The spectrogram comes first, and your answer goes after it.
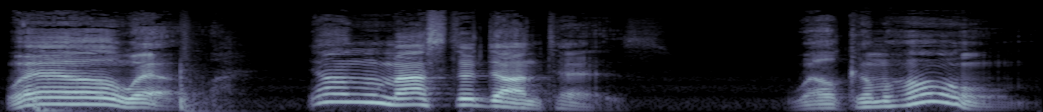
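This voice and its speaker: An actor playing a sly, grasping innkeeper in an audio drama, falsely friendly and insinuating with drawn-out courtesy. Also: male voice, fairly high pitch, wildly swooping pitch, sharp tone, heavily acted.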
